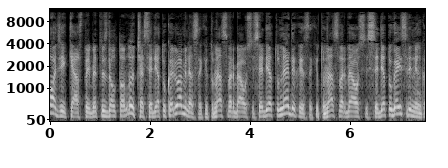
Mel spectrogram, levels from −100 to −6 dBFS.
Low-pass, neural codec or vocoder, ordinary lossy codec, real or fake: 10.8 kHz; none; AAC, 48 kbps; real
